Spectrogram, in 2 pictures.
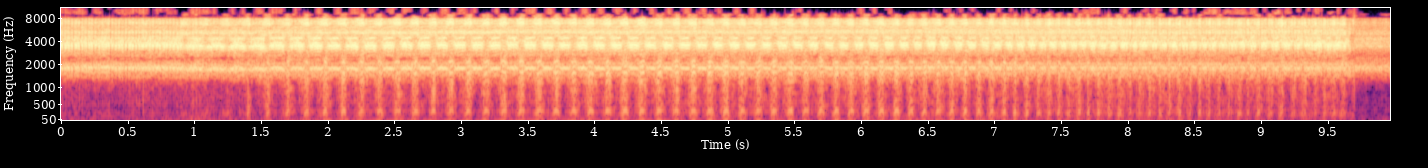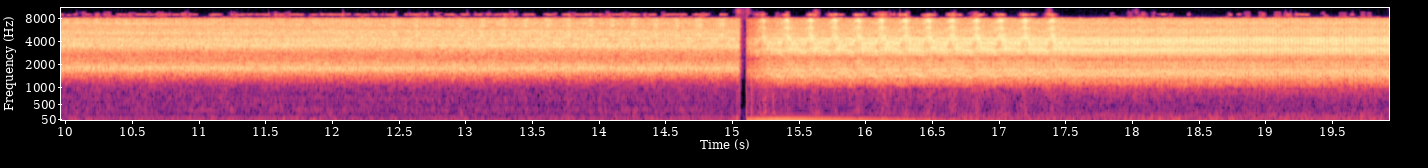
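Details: A cicada calls in a steady, shrill drone that rings strongly in the high register. Near ten seconds the sound drops abruptly to a thinner, quieter buzz, then swells back after a brief break, with rapid pulses flickering through it.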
